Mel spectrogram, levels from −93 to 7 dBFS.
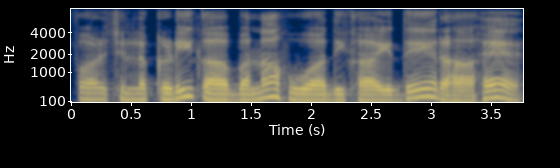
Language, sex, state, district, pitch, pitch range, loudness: Hindi, male, Uttar Pradesh, Lucknow, 140 Hz, 130-170 Hz, -15 LUFS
